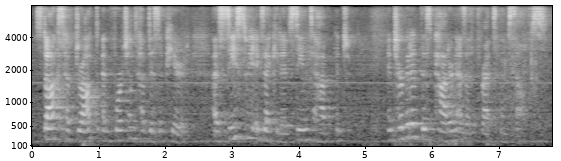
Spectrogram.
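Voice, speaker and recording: A woman playing an earnest newscaster at a live table read, formal and slightly halting. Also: mid-range voice, close to an everyday voice. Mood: serious. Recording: echoey, distant, clearly noisy.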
